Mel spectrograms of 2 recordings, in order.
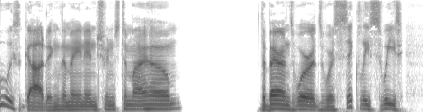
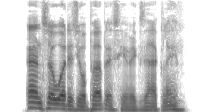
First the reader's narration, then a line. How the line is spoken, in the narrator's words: The Baron asked quickly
